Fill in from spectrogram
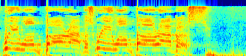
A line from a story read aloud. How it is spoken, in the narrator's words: lots more voices join in the shout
